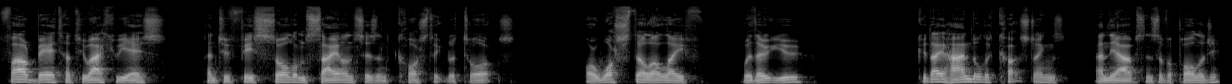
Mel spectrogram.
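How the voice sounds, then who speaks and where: Long, frequent pauses break up the fairly slow, monotone, flat delivery, set against a quiet background. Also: man, fairly low pitch for a man. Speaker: poet. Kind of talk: poetry reading. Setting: studio. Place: studio.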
